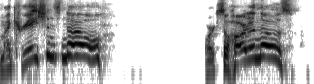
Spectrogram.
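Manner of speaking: very high, loud, rising, pained shrieking screech. Game master voicing the Darrow after his creations are hit, screeching. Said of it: "the Darrow just screeches like you hit him, and he says".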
